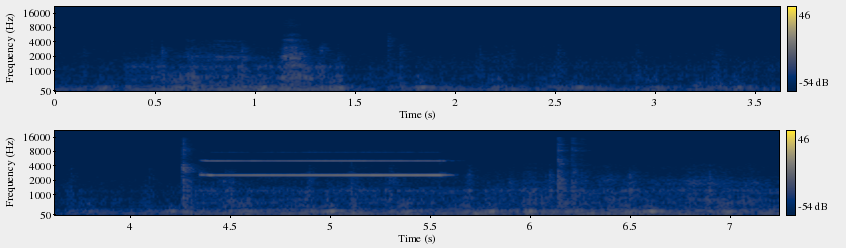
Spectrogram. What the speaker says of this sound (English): Just need to turn the mug machine on and then we'll get making mugs.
